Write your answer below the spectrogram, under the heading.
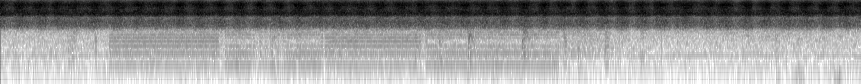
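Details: A bay on Korčula, with crickets keeping up a continuous high, shrill chorus that throbs evenly about two to three times a second. A steady low droning tone with layered overtones comes in for several seconds and then stops.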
